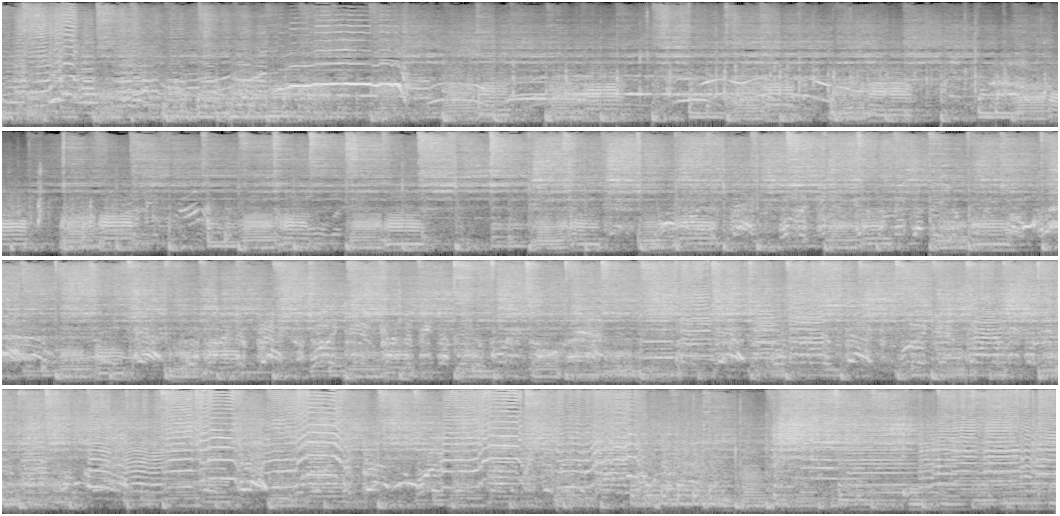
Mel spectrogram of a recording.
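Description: Brass band playing live: trumpets, trombones and saxophones over a drum kit, without a break.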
